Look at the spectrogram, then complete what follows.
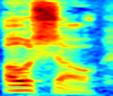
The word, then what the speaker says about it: Oso: In fact, it's pronounced Oso.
